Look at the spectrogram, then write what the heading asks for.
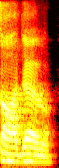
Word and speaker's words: Sardo: I'll talk with my dad, and he'll probably still say it's Sardo, accent on the dough, right?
